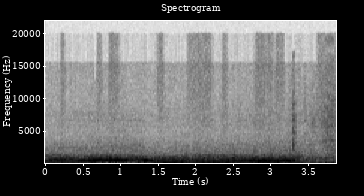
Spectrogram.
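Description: A 2025 Honda CR-V Hybrid in sport mode accelerating hard from a standstill, a steady engine drone with a rising then dipping tone as a simulated shift passes, heard from inside the cabin.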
